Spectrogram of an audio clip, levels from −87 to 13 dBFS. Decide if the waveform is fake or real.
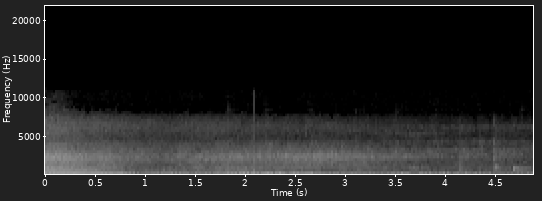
real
